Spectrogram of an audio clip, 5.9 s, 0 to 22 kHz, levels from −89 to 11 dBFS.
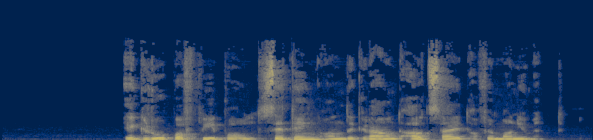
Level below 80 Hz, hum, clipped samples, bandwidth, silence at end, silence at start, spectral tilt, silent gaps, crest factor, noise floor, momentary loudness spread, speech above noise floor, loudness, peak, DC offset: -56 dBFS; none; under 0.1%; 16 kHz; 0.55 s; 1.25 s; -6 dB/octave; none; 16 dB; -72 dBFS; 6 LU; 55 dB; -18 LUFS; -2 dBFS; under 0.1%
